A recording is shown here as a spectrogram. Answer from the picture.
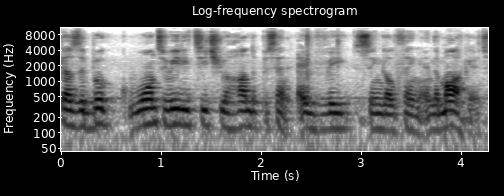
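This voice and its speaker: A man speaks at a fairly quick pace with a non-native accent. His pitch is medium for a man, and his intonation stays fairly even. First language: not English. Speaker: forex trading youtuber. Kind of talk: casual vlog monologue. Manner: hesitant, many fillers.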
